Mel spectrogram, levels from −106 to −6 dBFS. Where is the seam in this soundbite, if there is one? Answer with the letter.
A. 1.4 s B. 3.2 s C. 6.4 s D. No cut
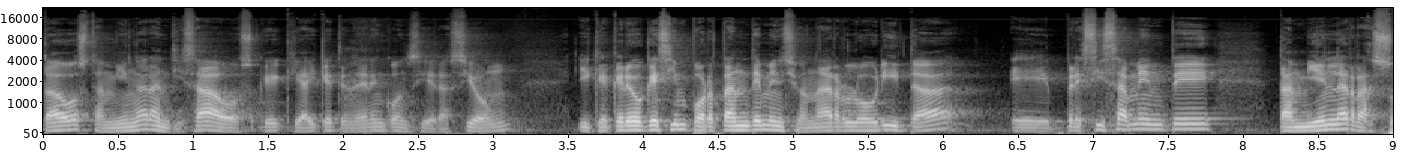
A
